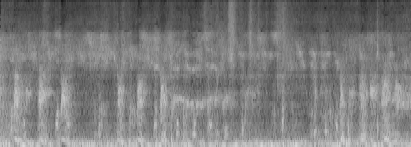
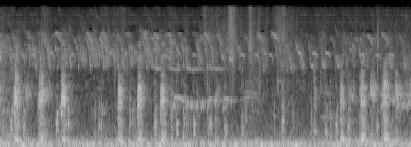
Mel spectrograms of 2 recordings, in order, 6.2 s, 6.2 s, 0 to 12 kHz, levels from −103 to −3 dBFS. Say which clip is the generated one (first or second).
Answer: first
